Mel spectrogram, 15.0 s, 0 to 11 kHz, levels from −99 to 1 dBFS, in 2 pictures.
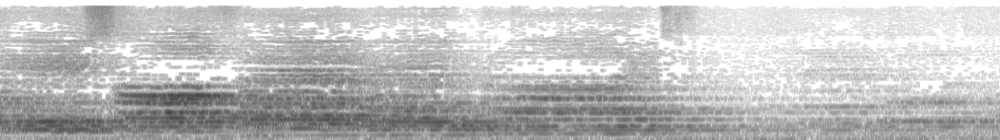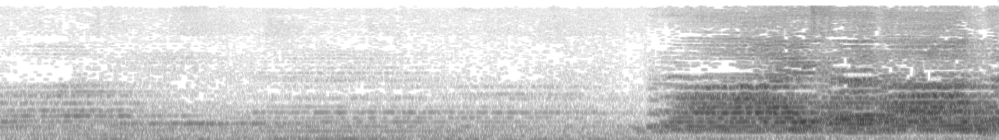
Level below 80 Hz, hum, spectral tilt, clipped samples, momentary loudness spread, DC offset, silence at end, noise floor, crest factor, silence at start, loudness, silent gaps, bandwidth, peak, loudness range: -60 dBFS; none; -4.5 dB/octave; under 0.1%; 25 LU; under 0.1%; 0 s; -57 dBFS; 20 dB; 0 s; -33 LUFS; none; 9.8 kHz; -16 dBFS; 23 LU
